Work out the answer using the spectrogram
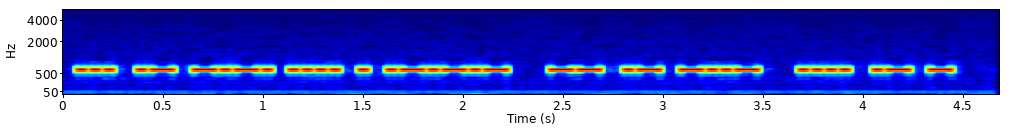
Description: Morse code, heard as a keyed tone, about 36 wpm, 630 Hz, with radio noise. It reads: SACHE. MAX HAT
